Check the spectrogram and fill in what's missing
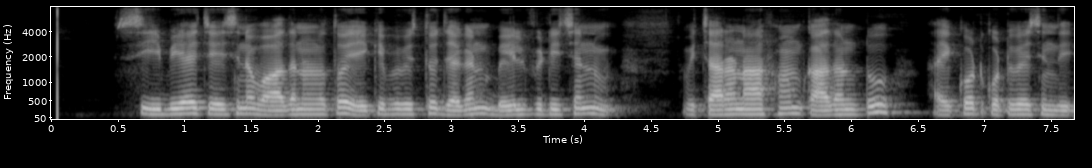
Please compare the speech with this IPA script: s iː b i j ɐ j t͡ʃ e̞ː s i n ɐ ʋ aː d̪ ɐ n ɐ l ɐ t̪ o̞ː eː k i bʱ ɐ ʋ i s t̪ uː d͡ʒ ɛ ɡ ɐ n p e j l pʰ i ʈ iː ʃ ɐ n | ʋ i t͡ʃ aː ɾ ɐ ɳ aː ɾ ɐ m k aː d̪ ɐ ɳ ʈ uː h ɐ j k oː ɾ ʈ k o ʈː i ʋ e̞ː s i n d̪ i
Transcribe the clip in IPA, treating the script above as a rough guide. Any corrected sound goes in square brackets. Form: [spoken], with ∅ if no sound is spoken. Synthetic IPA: s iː b i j ɐ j t͡ʃ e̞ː s i n ɐ ʋ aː d̪ ɐ n ɐ l ɐ t̪ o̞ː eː k i bʱ ɐ ʋ i s t̪ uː d͡ʒ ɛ ɡ ɐ n [b] e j l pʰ i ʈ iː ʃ ɐ n | ʋ i t͡ʃ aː ɾ ɐ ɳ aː ɾ ɐ m k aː d̪ ɐ ɳ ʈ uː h ɐ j k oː ɾ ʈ k o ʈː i ʋ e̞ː s i n d̪ i

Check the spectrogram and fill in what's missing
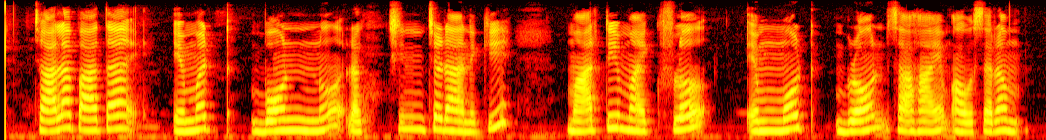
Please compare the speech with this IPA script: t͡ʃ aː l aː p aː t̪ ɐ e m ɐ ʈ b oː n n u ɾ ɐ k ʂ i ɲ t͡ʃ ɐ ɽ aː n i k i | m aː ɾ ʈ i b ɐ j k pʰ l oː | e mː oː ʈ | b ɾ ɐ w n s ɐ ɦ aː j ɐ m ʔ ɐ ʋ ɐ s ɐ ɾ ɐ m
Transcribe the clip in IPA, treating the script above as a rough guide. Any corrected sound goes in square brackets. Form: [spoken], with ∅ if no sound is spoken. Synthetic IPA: t͡ʃ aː l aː p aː t̪ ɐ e m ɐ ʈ b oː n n u ɾ ɐ k ʂ i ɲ t͡ʃ ɐ ɽ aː n i k i | m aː ɾ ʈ i [m] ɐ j k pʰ l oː | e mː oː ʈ | b ɾ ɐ w n s ɐ ɦ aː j ɐ m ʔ ɐ ʋ ɐ s ɐ ɾ ɐ m

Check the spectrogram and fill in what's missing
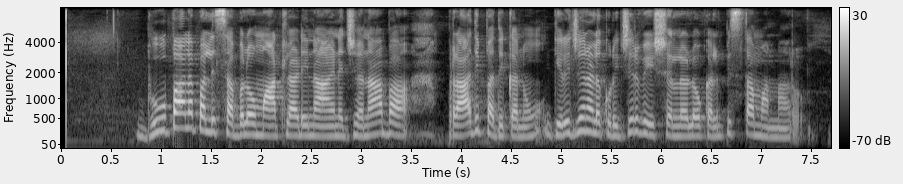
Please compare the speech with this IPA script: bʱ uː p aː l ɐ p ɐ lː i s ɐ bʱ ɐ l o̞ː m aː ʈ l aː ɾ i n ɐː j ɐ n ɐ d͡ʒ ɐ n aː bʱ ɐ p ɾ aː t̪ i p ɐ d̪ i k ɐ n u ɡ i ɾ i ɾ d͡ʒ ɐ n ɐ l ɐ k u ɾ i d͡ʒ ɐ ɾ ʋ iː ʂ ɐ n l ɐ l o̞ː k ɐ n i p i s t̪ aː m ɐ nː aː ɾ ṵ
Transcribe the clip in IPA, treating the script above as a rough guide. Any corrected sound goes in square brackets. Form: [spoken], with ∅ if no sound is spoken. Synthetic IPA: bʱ uː p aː l ɐ p ɐ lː i s ɐ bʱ ɐ l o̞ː m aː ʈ l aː [ɽ] i n ɐː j ɐ n ɐ d͡ʒ ɐ n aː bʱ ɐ p ɾ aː [d̪] i p ɐ d̪ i k ɐ n u ɡ i ɾ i [∅] d͡ʒ ɐ n ɐ l ɐ k u ɾ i d͡ʒ ɐ ɾ ʋ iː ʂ ɐ n l ɐ l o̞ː k ɐ n i p i s t̪ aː m ɐ nː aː ɾ ṵ

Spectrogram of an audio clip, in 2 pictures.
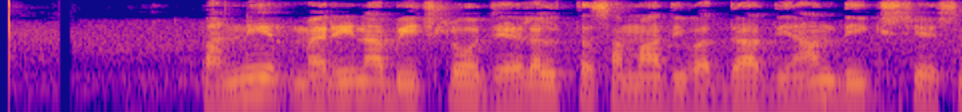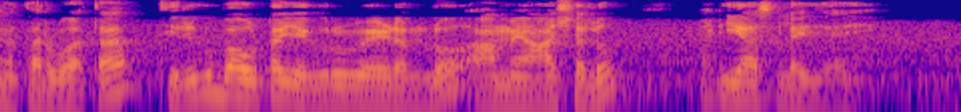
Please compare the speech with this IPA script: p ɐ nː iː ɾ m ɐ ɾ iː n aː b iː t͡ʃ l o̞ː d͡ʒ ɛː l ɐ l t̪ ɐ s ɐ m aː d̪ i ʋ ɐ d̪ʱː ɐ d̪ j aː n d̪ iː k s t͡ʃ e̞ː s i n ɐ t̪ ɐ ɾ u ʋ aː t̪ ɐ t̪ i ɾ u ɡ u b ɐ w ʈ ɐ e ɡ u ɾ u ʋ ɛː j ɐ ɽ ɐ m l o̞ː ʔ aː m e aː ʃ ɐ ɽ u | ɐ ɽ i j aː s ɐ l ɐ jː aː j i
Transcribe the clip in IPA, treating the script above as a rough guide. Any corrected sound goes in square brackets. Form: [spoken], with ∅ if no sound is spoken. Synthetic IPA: p ɐ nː iː ɾ m ɐ ɾ iː n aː b iː t͡ʃ l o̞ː d͡ʒ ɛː l ɐ l t̪ ɐ s ɐ m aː d̪ i ʋ ɐ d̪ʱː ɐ d̪ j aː n d̪ iː k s t͡ʃ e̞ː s i n ɐ t̪ ɐ ɾ u ʋ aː t̪ ɐ t̪ i ɾ u ɡ u b ɐ w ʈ ɐ e ɡ u ɾ u ʋ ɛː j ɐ ɽ ɐ m l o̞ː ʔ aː m e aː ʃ ɐ [l] u | ɐ ɽ i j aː s ɐ l ɐ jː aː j i

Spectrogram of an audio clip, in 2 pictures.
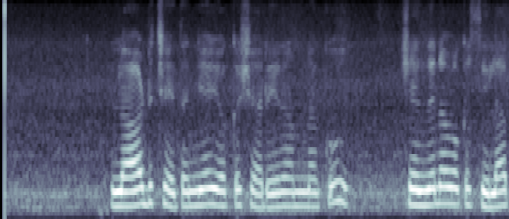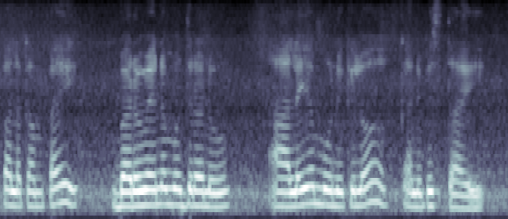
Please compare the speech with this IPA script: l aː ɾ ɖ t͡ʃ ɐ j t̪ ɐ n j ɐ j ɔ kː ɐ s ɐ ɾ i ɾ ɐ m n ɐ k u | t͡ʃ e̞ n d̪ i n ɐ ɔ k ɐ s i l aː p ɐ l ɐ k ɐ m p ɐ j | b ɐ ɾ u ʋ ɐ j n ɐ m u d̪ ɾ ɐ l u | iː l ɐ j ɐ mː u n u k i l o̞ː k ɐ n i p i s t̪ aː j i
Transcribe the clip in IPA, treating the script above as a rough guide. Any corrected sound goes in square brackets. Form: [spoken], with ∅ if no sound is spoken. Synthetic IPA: l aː ɾ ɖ t͡ʃ ɐ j t̪ ɐ n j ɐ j ɔ kː ɐ [ʃ] ɐ ɾ [iː] ɾ ɐ m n ɐ k u | t͡ʃ e̞ n d̪ i n ɐ ɔ k ɐ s i l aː p ɐ l ɐ k ɐ m p ɐ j | b ɐ ɾ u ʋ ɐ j n ɐ m u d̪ ɾ ɐ l u | [aː] l ɐ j ɐ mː u n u k i l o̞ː k ɐ n i p i s t̪ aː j i

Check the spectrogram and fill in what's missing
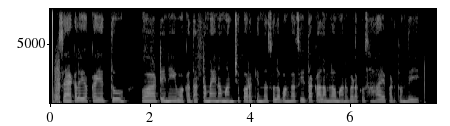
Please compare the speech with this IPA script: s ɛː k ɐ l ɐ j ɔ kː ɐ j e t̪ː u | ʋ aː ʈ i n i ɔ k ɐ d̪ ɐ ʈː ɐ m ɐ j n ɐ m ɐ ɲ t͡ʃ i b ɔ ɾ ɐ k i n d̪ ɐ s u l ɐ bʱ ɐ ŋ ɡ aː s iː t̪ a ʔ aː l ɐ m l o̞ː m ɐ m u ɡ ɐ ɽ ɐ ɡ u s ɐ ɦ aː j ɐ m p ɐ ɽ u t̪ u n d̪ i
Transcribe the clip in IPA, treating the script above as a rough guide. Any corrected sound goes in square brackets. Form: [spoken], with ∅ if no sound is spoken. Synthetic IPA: s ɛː k ɐ l ɐ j ɔ kː ɐ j e t̪ː u | ʋ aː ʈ i n i ɔ k ɐ d̪ ɐ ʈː ɐ m ɐ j n ɐ m ɐ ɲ t͡ʃ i [p] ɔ ɾ ɐ k i n d̪ ɐ s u l ɐ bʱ ɐ ŋ ɡ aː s iː t̪ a [k] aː l ɐ m l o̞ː m ɐ [n] u ɡ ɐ ɽ ɐ [k] u s ɐ ɦ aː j ɐ [∅] p ɐ ɽ u t̪ u n d̪ i

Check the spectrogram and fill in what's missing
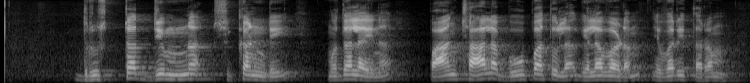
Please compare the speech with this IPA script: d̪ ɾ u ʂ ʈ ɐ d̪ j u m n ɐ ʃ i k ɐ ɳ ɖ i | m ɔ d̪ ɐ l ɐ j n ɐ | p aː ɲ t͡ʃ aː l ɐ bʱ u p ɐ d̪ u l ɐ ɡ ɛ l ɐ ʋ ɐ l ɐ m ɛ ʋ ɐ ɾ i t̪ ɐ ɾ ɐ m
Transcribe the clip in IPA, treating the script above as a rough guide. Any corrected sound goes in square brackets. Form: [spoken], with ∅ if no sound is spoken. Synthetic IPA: d̪ ɾ u ʂ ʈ ɐ d̪ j u m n ɐ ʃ i k ɐ ɳ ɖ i | m ɔ d̪ ɐ l ɐ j n ɐ | p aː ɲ t͡ʃ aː l ɐ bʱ [uː] p ɐ [t̪] u l ɐ ɡ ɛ l ɐ ʋ ɐ [ɽ] ɐ m ɛ ʋ ɐ ɾ i t̪ ɐ ɾ ɐ m

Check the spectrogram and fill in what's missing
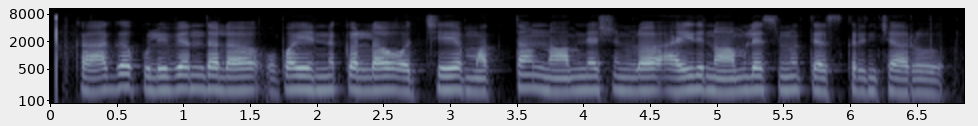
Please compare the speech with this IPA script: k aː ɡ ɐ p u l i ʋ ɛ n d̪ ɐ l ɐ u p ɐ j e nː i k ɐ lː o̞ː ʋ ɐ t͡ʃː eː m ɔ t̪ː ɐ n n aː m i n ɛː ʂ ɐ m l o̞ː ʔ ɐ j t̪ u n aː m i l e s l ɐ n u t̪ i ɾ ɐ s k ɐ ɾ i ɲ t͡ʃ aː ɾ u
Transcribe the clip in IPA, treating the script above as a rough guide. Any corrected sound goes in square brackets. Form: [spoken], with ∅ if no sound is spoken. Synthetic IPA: k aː ɡ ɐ p u l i ʋ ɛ n d̪ ɐ l ɐ u p ɐ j e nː i k ɐ lː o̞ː ʋ ɐ t͡ʃː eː m ɔ t̪ː ɐ [m] n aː m i n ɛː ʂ ɐ [n] l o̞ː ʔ ɐ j [d̪] u n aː m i l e s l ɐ n u t̪ i ɾ ɐ s k ɐ ɾ i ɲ t͡ʃ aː ɾ u

